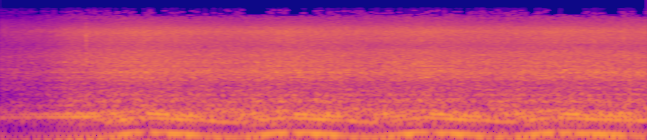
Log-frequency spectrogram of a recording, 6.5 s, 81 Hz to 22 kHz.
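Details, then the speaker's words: 1992 Mercedes S600 V12 in induced limp mode, ASR light on: light throttle does basically nothing; flooring it, revs climb slowly then hang at a steady drone, engine struggling to rev up. "I'm pressing on the gas basically nothing happens but if I press [Music] more and you hear how difficult it is for engine to accelerate to rev up"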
